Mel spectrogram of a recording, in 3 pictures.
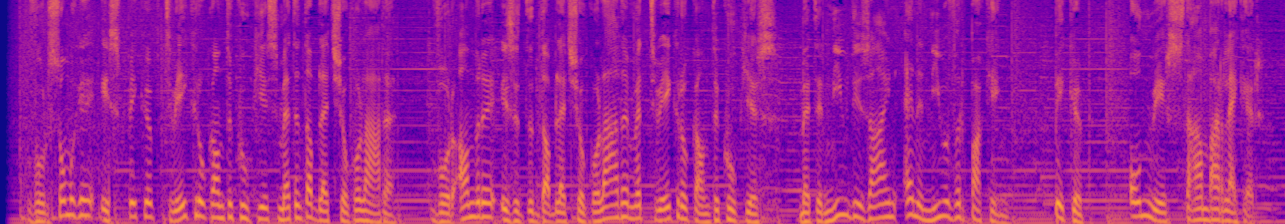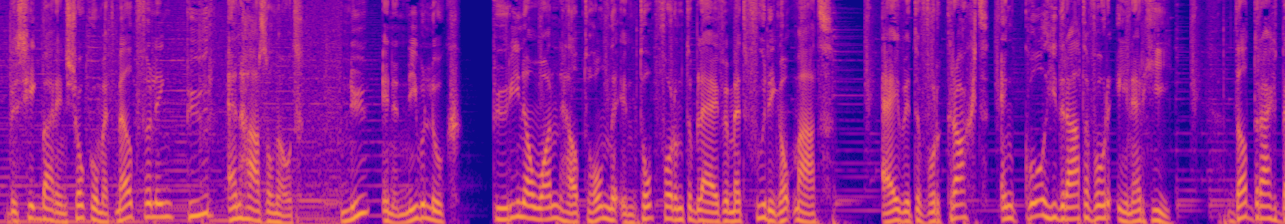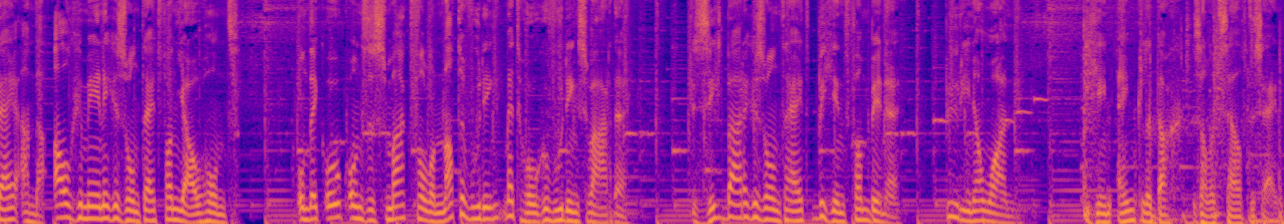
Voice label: Flemish voiceover commercial

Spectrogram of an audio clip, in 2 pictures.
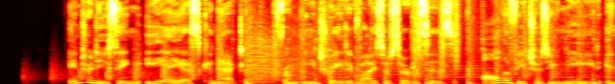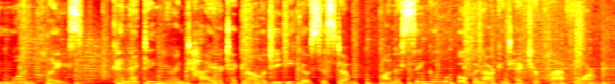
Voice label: American voice corporate

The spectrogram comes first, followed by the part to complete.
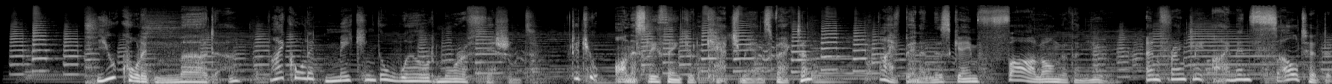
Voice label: character, British Voiceover

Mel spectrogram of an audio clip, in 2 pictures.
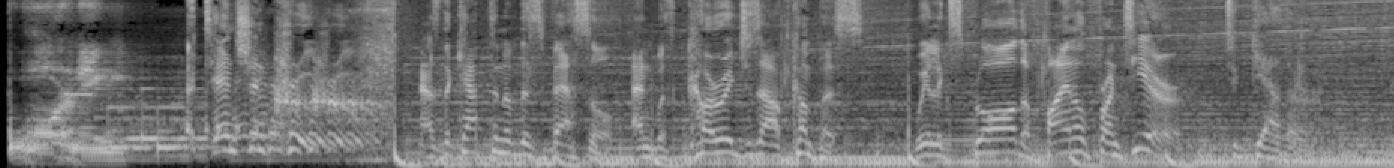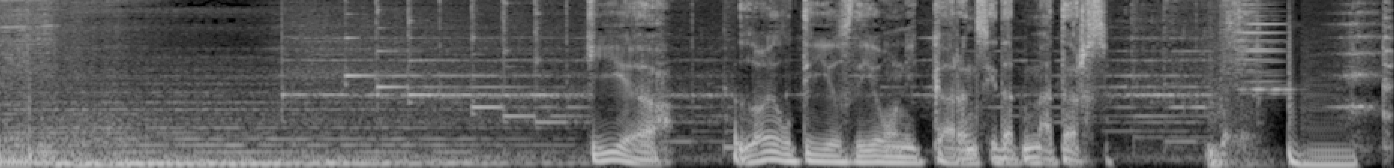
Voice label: South African voiceovers character

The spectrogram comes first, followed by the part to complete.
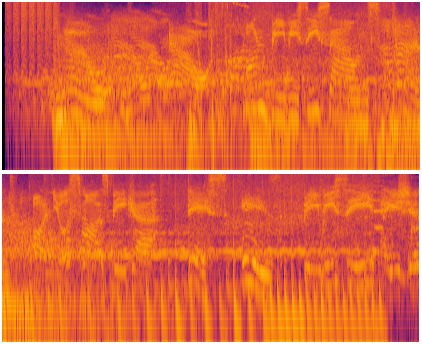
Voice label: radio imaging

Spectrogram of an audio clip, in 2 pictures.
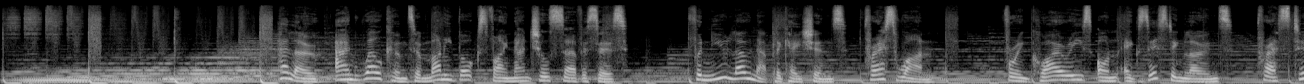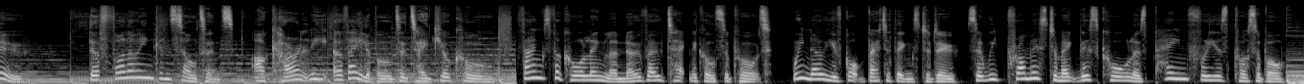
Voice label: telephony IVR and on hold

